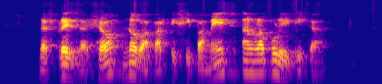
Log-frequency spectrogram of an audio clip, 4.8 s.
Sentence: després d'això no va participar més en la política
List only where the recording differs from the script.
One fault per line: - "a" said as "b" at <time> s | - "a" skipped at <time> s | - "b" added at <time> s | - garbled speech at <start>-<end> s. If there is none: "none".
none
